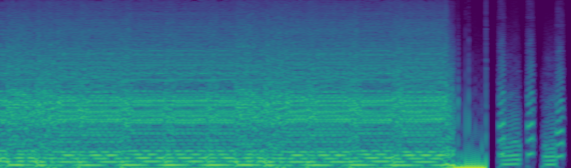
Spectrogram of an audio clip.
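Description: Electronic dance track: a loud, sustained wash of harsh synthesizer noise over steady low tones, cutting off suddenly about three and a half seconds in, then a few short beats.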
